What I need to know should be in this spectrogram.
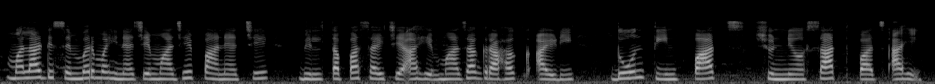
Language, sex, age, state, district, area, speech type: Marathi, female, 18-30, Maharashtra, Ahmednagar, rural, read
